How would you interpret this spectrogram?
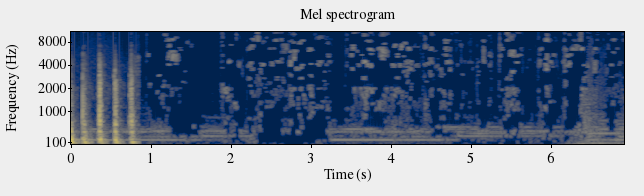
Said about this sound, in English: You know, you ever met a chick that her first kid's father, they still get along, he can come to the house, he knocking on the door?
